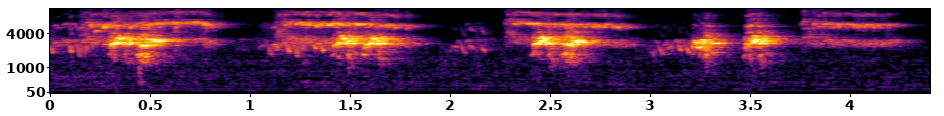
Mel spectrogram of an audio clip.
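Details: High, chattering canary phrases come in irregular bursts, some longer and some clipped, mixing buzzy tones with sharper chirps over a faint hum.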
